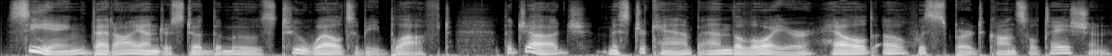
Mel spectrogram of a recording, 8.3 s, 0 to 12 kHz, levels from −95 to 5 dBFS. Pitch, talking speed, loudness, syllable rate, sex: 110 Hz, 160 wpm, -19 LUFS, 4.3 syllables/s, male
